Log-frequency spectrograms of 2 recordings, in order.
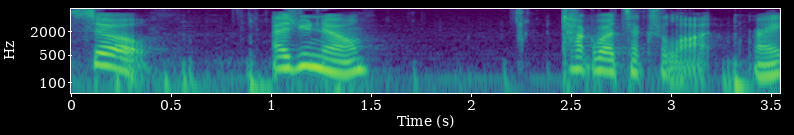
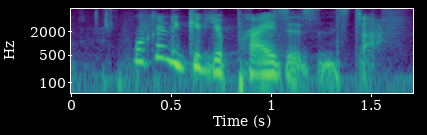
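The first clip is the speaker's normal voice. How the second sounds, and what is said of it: Exaggerated Michigan accent. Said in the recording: “I just did my Michigan accent ... I usually like my Michigan accent”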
